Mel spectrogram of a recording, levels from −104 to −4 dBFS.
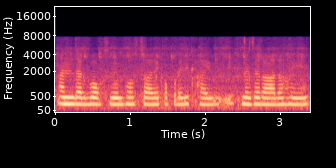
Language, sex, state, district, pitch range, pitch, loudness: Hindi, female, Madhya Pradesh, Dhar, 215-225 Hz, 215 Hz, -15 LUFS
